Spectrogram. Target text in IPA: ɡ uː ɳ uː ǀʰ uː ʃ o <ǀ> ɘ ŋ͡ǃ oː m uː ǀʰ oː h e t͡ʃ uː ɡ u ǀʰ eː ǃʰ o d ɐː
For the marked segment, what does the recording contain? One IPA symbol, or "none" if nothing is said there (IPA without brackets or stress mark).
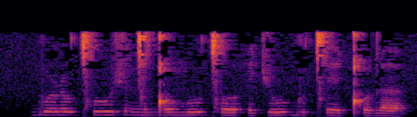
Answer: ŋ͡ǀ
